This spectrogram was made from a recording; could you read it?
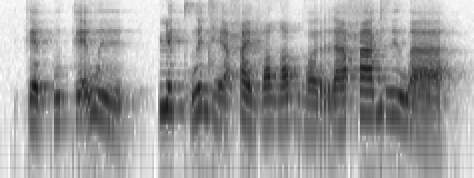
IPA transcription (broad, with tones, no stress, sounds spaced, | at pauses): k ɛ˨˩ kʷ ɪ˧˥˧ k ɛ̰˦˥ w ɨ˨˩ | ɳ i˦˨ kʷʼ ɛ˧˥˧ dʱ ɛ̰˨˦ ħ ɛ˨˩ v ɯ˦˨ ðˤ i˧˥˧ bʱ ɔ˨˩ r a˨˦ ħ a˦˥ ɡʱ ɨ˦˨ w a˨˩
